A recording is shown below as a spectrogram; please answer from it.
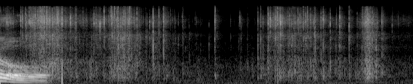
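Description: Plastic snack packaging crinkling as it is handled, in irregular bursts with short pauses between them.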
